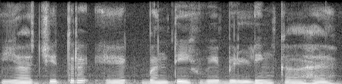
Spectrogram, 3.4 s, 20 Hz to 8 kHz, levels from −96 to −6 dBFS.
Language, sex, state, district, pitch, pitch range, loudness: Hindi, male, Jharkhand, Ranchi, 130 Hz, 120-140 Hz, -16 LUFS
